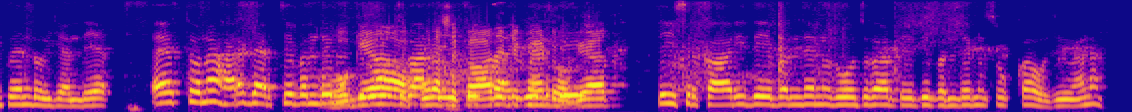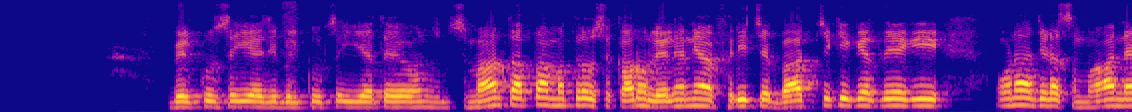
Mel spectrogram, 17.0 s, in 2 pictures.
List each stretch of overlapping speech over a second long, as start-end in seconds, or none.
2.4-4.4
